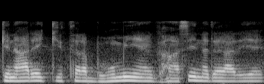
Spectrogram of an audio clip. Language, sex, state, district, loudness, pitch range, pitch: Hindi, male, Chhattisgarh, Bilaspur, -15 LUFS, 155-165 Hz, 160 Hz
